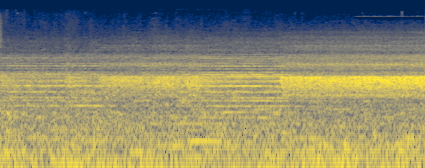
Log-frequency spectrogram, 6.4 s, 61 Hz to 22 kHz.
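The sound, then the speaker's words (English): A loud emergency vehicle siren blares nonstop along a busy city street near Lexington Avenue and 41st Street, its harsh tone riding over traffic rumble and swelling even louder toward the end. “one more more hellish siren noises.”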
